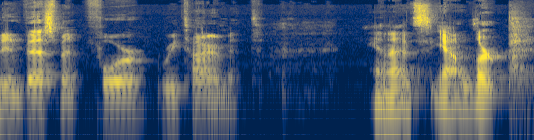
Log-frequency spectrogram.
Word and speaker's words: LIRP: And that's, LIRP is the preferred pronunciation of that.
